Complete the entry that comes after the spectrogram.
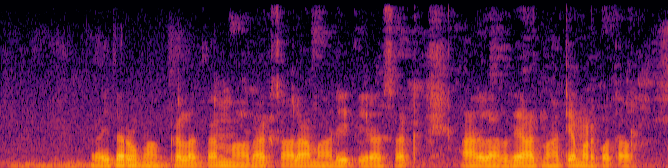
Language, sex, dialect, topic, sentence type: Kannada, male, Northeastern, agriculture, statement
